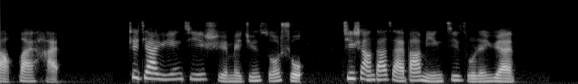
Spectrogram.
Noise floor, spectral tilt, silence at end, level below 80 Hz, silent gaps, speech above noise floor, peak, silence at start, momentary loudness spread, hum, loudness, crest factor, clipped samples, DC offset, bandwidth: -64 dBFS; -5.5 dB/octave; 0.65 s; -66 dBFS; none; 42 dB; -2 dBFS; 0 s; 8 LU; none; -23 LUFS; 22 dB; under 0.1%; under 0.1%; 8.2 kHz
